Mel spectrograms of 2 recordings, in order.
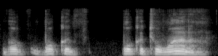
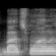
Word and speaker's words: Botswana: because I was thinking about hmm, was it Boca Tawana? Isn't it? Is that how you pronounce it? Okay. Botswana, Oh, something like that.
